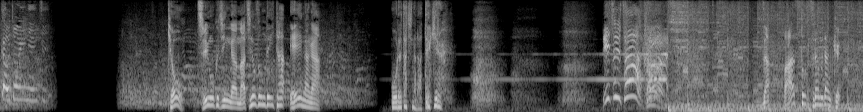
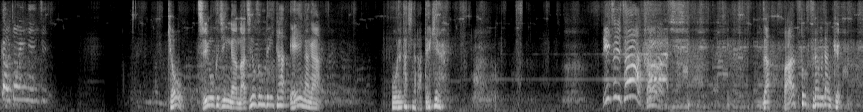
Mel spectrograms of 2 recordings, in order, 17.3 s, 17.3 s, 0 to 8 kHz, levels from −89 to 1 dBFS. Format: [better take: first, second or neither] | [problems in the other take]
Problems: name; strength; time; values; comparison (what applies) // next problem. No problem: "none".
first | noise reduction (neural separator model SepFormer DNS4)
